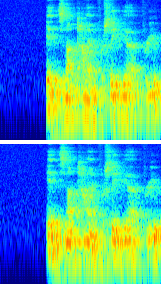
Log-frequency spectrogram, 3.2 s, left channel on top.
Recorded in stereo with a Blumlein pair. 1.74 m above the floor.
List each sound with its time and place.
0.9 s a man speaking: 55° left, 5 m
